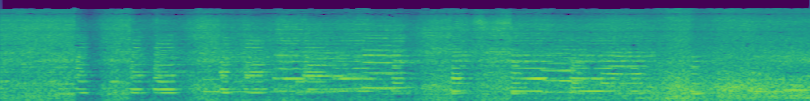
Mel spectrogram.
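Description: A bus horn plays a quick tooting melody.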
